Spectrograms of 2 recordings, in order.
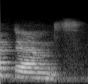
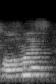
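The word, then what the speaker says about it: Thomas: यहाँ पे पढ़ा जाएगा टेम्स। टेम्स, टा, टा का साउंड आएगा। ऐसे यहाँ हम वैसे पढ़ेंगे थॉमस, लेकिन इसका जो सही प्रोनाउंसिएशन है वो होगा टॉमस। यहाँ पर टा का साउंड आएगा, यहाँ पर टा का यूज हो रहा है।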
